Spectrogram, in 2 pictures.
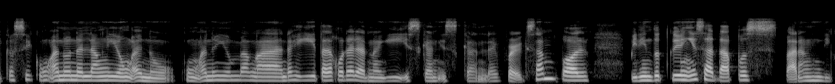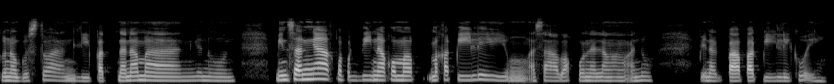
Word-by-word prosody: Kasi 205 +2 -5
kung 200 -1 -6
ano 205 +1 +3
na 200 - +4
lang 190 -1 +3
'yong 180 -1 +3
ano 150 -5 -1
kung 170 -3 -3
ano 190 +3 0
'yong 200 0 -2
mga 180 -2 +1
nakikita 195 -1 0
ko 200 - 0
na 210 - +2
lang, 165 -5 +1
nag-ii-scan-scan. 160 -1 -4
Like 160 +1 -9
for - - 0
example, 205 -7 +2 0.4
pinindot 190 +4 +2
ko 215 - +2
'yong 210 0 +5
isa 225 -3 +4
tapos 195 +4 0
parang 180 +2 0
hindi 155 - -10
ko - - -5
nagustuhan, 175 +2 -3
lipat 155 -1 -4
na 175 - +2
naman, 180 -2 +1
gano'n. 175 -2 -6 0.4
Minsan 225 +3 +5
nga 245 -2 +7
kapag 195 -3 -5
'di 205 +1 -3
na 200 -1 +3
ako 205 - +3
ma 200 -1 +4 0.2
makapili, 205 +1 -2
eh, - - -6
'yong 85 +1 -5
asawa 175 0 -4
ko 175 0 -4
na 175 - -1
lang 170 0 -3
ang 170 0 -6
ano, 185 +2 -5 0.5
pinagpapapili 170 -1 0
ko, 190 +5 -9
eh. 155 - -8
185 Hz, 185 wpm, -23 LUFS, 170-200 Hz, 0.5 s, nga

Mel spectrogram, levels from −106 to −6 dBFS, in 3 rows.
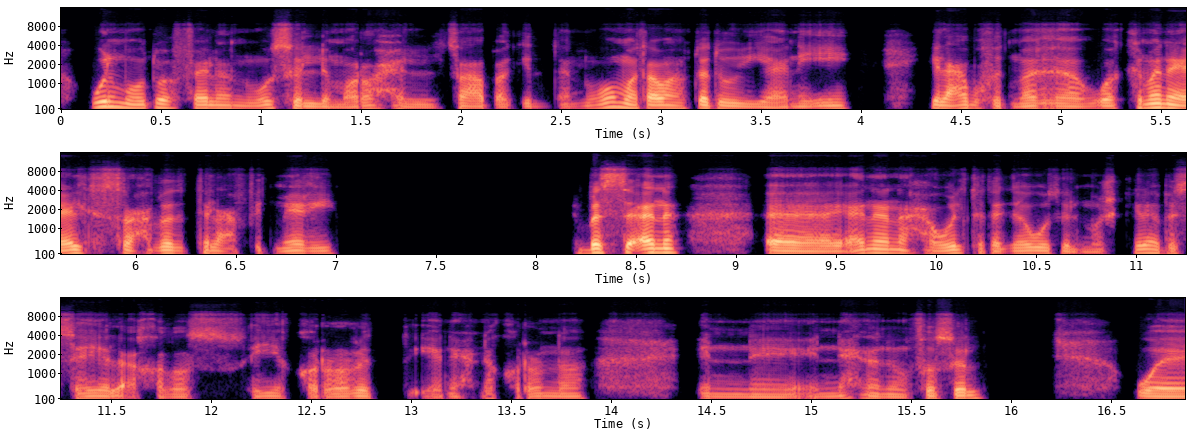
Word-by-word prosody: والموضوع 145 -6 +3
فعلًا 120 -4 -1
وصل 110 -2 -1
لمراحل 85 -1 -4
صعبة 95 -3 -2
جدًا 90 -1 -11
وهُم 145 +2 +2
طبعًا 120 -2 +5
ابتدوا 110 -1 +1
يعني 90 0 -4
إيه 110 +3 -3 0.4
يلعبوا - - +3
في - - -4
دماغها، 100 0 -1
وكمان 105 +9 +3
عيلتي 120 +1 +6
الصراحة - - -2
بدأت 115 -2 +2
تلعب - - -2
في - - -13
دماغي. 105 +1 -1 1.2
بس 145 +3 +7
أنا 145 +1 +9 0.4
آآ 100 -3 +5
يعني 125 +8 +3
أنا 130 -2 +2
حاولت 115 +2 -1
أتجاوز 105 +2 -1
المشكلة، 90 +9 -3
بس 95 -5 -6
هي 100 +1 -1
لأ 105 - -2
خلاص، 90 +1 -9
هي 100 +2 -5
قررت 95 +2 -2 0.2
يعني - - -9
إحنا - - -12
قررنا 95 0 -7 0.6
إن 90 -2 -7
إن 90 +2 -7
إحنا 100 -2 -5
ننفصل. 100 +5 -1 0.8
و 100 -1 +3
105 Hz, 155 wpm, -25 LUFS, 95-120 Hz, 1.2 s, أنا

